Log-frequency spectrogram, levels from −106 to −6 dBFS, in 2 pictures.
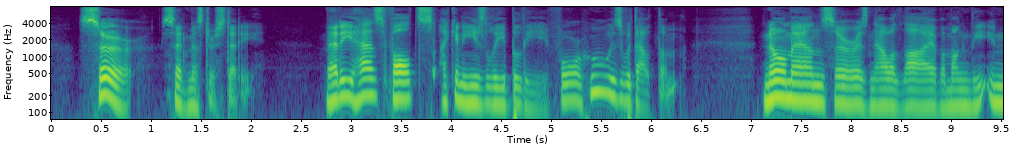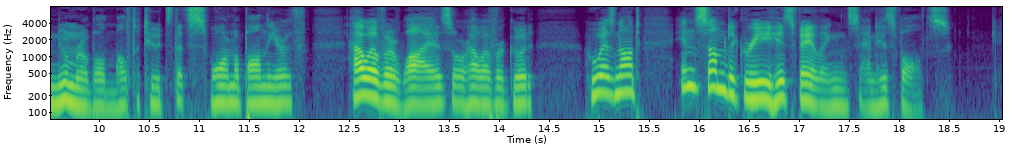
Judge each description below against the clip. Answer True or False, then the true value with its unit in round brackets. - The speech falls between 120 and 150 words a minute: False (160 wpm)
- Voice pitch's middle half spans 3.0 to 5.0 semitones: True (4.7 semitones)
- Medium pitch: True (145 Hz)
